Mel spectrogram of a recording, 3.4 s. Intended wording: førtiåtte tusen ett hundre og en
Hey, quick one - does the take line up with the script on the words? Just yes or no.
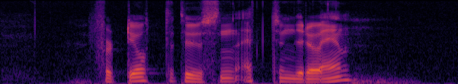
yes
